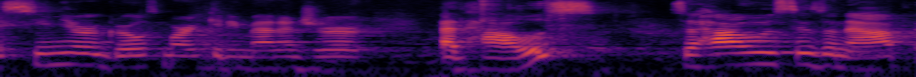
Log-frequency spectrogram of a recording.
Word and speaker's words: Houzz: But next up, we have Xenia Kupriyanova at houzz. This is the hardest part, is pronouncing her company. Honestly, I've been practicing all day. Houzz. I know it, I use it, but I always want to say house.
